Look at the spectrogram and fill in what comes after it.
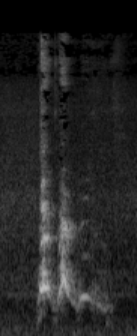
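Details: Indoors, four-year-old Westie Teagan protests her ripped favourite toy being set on the coffee table; two quick yelping whines then a softer falling moan, while her owner talks soothingly about sewing the toy.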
